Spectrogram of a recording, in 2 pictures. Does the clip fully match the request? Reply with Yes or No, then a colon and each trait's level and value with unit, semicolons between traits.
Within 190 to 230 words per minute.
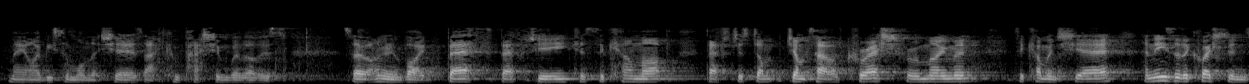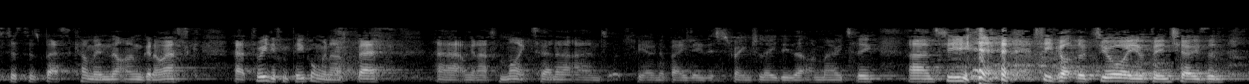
Yes: fast, 205 wpm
